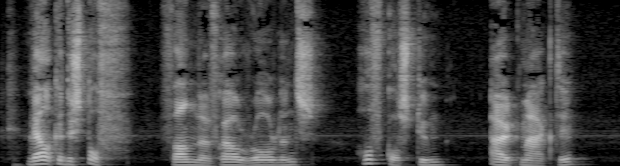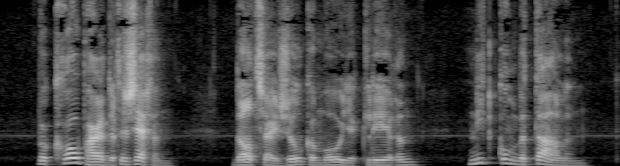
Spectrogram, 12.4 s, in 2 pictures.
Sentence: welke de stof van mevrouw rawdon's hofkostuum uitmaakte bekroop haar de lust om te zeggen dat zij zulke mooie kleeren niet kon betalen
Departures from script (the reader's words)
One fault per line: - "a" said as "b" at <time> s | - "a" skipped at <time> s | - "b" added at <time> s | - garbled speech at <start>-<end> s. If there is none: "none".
- "lust om" skipped at 7.3 s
